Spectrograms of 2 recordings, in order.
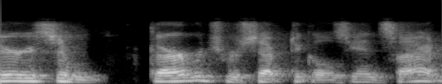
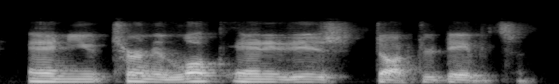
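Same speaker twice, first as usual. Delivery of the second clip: ordinary delivery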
